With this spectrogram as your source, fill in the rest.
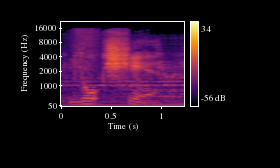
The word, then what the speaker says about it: Yorkshire: out of saying it correctly it's because it's pronounced Yorkshire wow we just dropped in in jorvik Castle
